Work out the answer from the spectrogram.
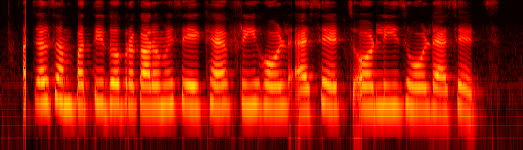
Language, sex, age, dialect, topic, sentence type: Hindi, male, 31-35, Hindustani Malvi Khadi Boli, banking, statement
